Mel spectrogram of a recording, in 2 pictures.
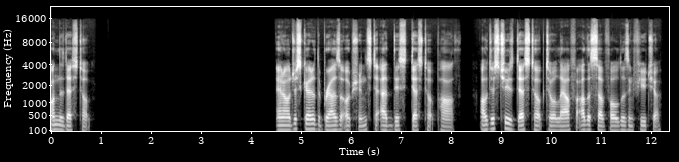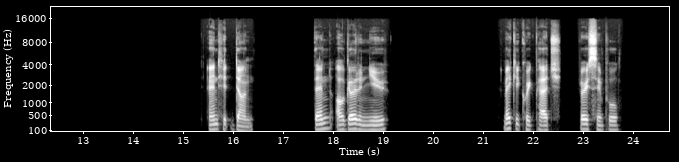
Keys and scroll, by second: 0.0-1.3 typing, 1.4 Return.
